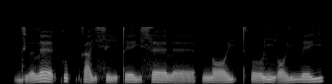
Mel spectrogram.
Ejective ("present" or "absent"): absent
